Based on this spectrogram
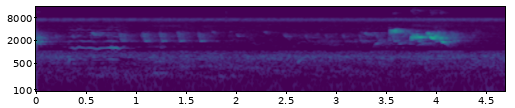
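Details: Red-whiskered bulbul, an old wild-caught decoy bird used for trapping, recorded 5 May 2019: soft rapid repeated chirps, then a louder burst of warbled whistled notes near the end, over a constant high insect whine.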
